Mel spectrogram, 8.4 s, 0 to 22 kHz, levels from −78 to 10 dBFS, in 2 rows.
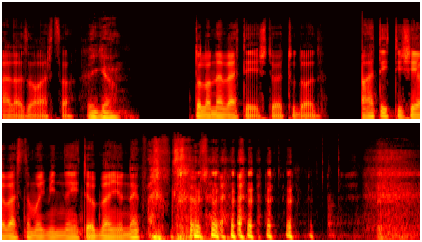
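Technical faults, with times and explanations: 1.76 s and 3.49 s, clipped start after a pause: after silences of 0.47 s and 0.3 s, the output device had gone to sleep and needed about 0.11 s to wake, so each phrase bursts abruptly out of silence with its first sounds swallowed.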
